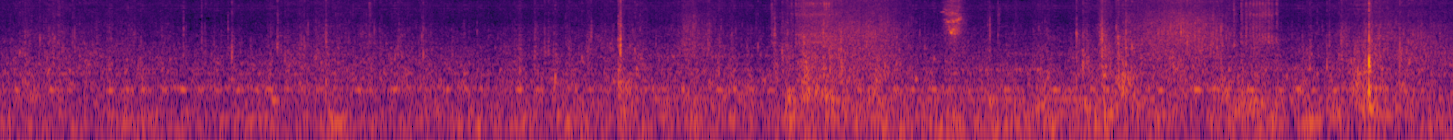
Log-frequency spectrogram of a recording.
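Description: Wind blowing on the microphone over open water, with a faint steady hum underneath. A single sharp click comes near the end.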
